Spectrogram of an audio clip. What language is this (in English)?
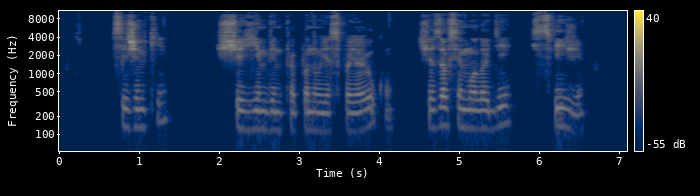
Ukrainian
